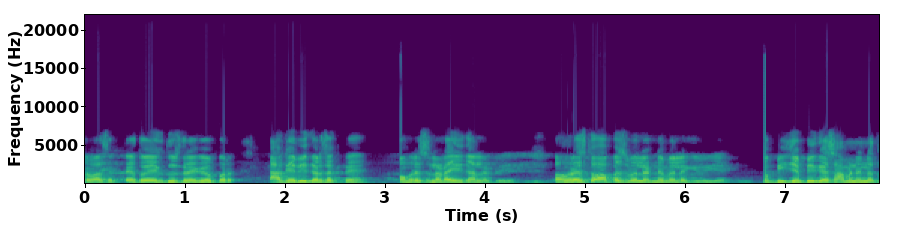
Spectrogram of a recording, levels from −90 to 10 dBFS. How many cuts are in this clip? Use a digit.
2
